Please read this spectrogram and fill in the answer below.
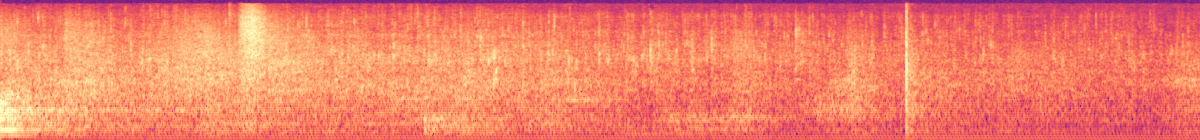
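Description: Faint running water trickling and pouring into a bath, fading slowly, with a single sharp click about four and a half seconds in.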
